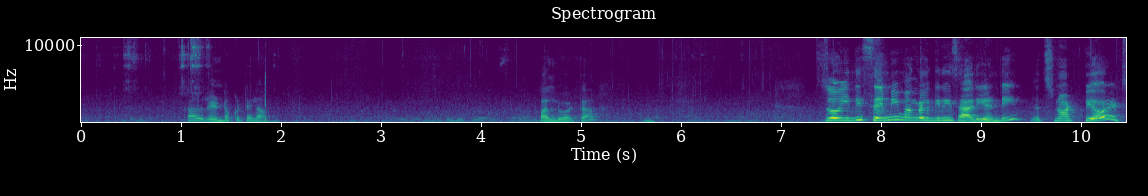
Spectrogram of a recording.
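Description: A woman speaks calmly and close by, in short bursts.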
